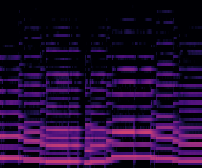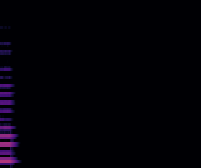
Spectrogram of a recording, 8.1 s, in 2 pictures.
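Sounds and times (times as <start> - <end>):
hambo polska folk dance tune: 0.0 - 4.3.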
